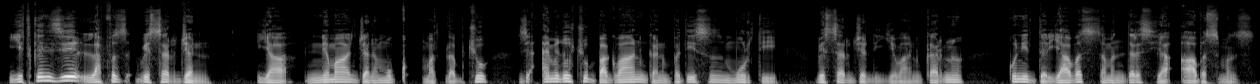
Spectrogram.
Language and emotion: Kashmiri, neutral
